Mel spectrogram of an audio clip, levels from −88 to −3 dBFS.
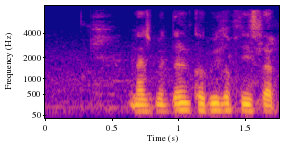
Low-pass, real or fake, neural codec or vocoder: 7.2 kHz; fake; codec, 16 kHz in and 24 kHz out, 2.2 kbps, FireRedTTS-2 codec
